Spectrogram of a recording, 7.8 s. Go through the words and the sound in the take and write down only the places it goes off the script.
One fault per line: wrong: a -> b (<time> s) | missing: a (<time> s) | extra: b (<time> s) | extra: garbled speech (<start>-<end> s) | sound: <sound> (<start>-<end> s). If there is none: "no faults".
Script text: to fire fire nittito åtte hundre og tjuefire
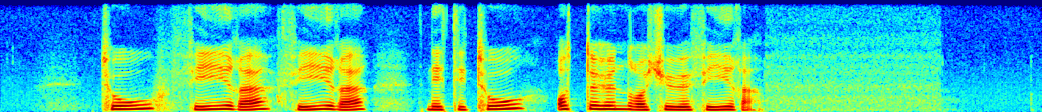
no faults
